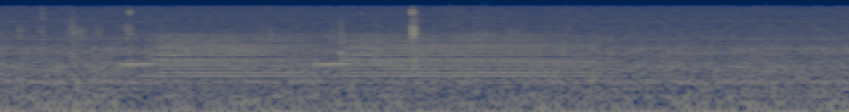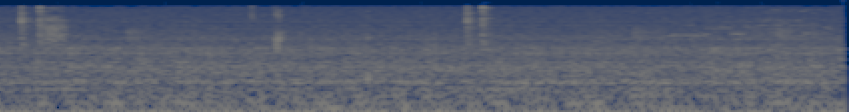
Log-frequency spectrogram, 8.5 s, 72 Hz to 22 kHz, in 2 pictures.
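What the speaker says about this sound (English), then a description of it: "That engine is way louder than the horn for some reason." Train locomotive engine in the Trainz 22 railway simulator game, a steady loud rumbling drone running throughout, with a short sustained horn tone sounding twice early on.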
